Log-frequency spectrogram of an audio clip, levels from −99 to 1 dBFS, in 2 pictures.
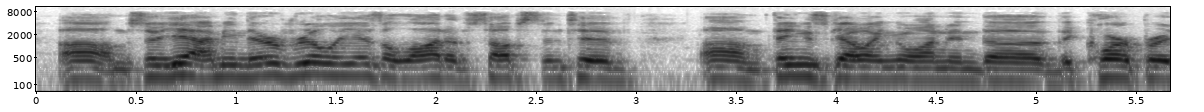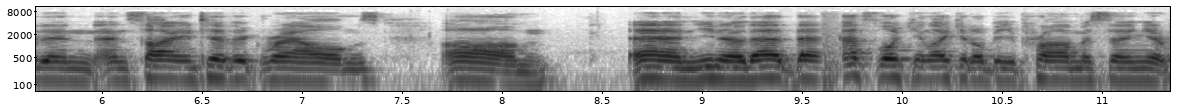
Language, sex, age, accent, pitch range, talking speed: English, male, 20-39, American, 135-160 Hz, 195 wpm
